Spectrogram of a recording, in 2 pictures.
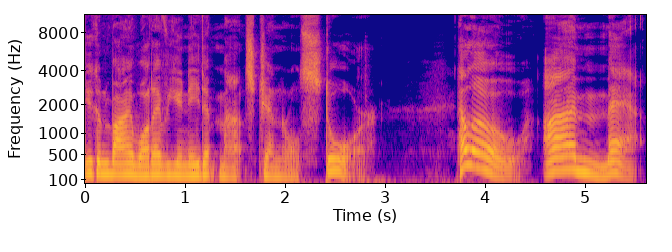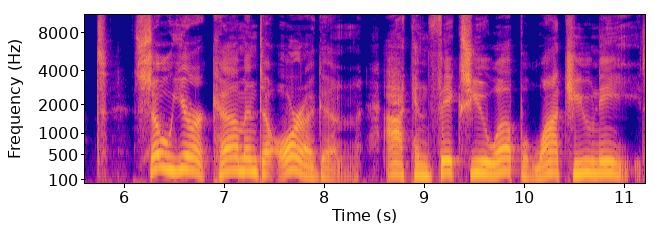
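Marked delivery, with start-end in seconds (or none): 3.7-11.2 slow, put-on American accent, laid on. Reading a game aloud, voicing the store owner Matt: Matt's put-on American accent. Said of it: "I do apologize for that accent".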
